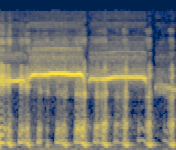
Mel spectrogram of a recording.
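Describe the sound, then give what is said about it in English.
Someone whistles a short, clear tune of a few sustained notes, fairly loud, with a steady rhythmic thumping pulse underneath. “Like, what's the whistle?”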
